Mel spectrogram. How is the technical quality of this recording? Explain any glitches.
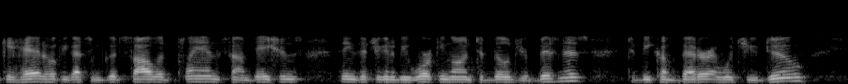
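The recording is narrowband, coded speech with one brief dropout. iLBC codec throughout: the voice passes through a 30 ms-frame coder, matching its 13.33 kbps mode, with a line band of about 150 Hz to 3.6 kHz. The speech sounds muffled and plainly rough, slightly synthetic, with nothing above the band.

Lost iLBC frames, 5.46 to 5.50 s: a packet went missing, consistent with a single lost 30 ms frame. The decoder filled the gap by repeating the last pitch cycle with added noise, heard as a short, faintly buzzy held vowel before normal speech resumes immediately.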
